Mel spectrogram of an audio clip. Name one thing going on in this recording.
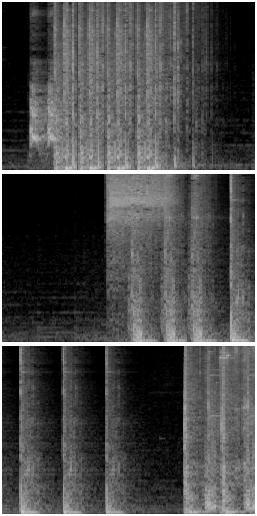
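Quick bursts of hammering and clattering play from a game.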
